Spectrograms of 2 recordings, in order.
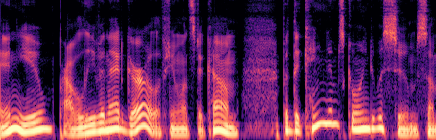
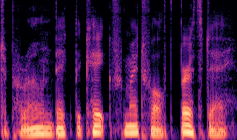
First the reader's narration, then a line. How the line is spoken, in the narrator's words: Manny whispered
